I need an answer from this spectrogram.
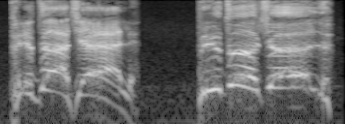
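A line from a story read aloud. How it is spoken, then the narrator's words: Group shouting. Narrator (Russian): кричали они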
